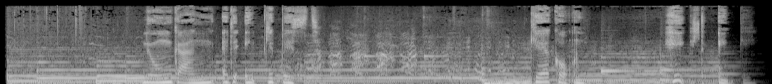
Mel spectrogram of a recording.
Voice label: commercial; kaergarden

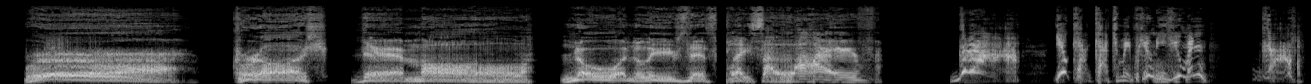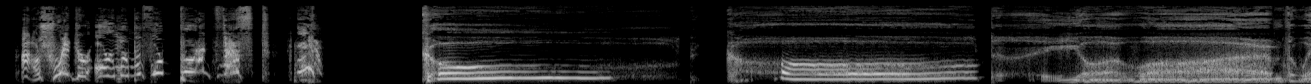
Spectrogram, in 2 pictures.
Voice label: game creature monster

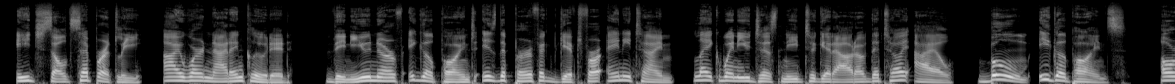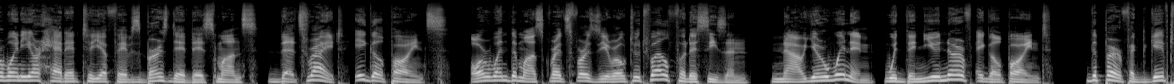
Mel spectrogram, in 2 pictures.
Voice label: in english; eaglepoint

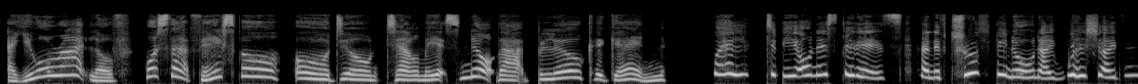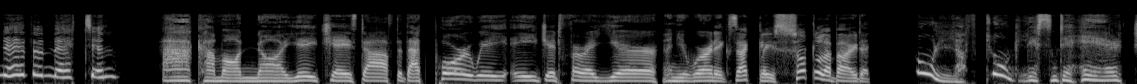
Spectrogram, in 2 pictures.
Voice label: uk accents

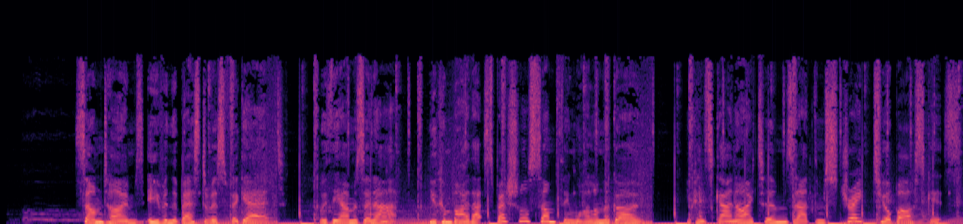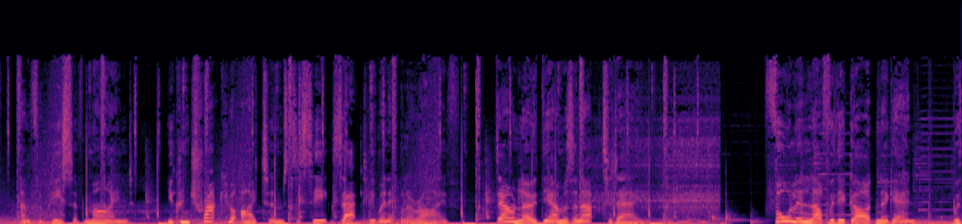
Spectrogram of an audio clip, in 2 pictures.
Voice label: commercial

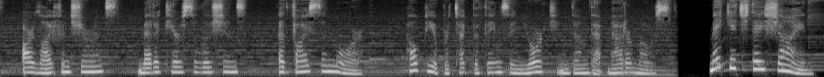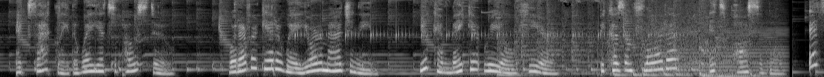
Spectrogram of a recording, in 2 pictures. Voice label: commercials with music and background

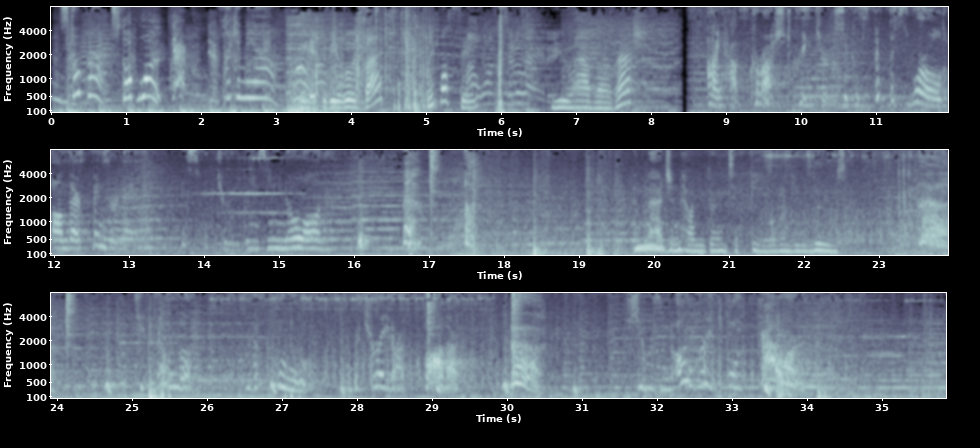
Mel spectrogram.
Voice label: character

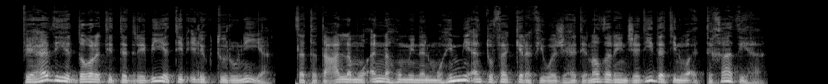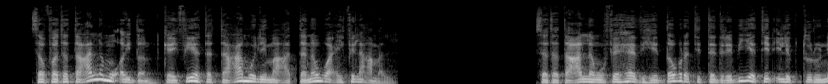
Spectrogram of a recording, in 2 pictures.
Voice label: arabic classical fusha e-learning

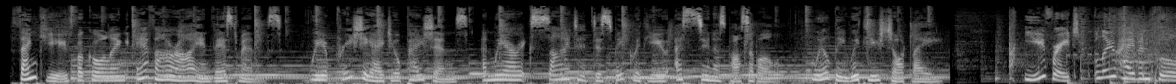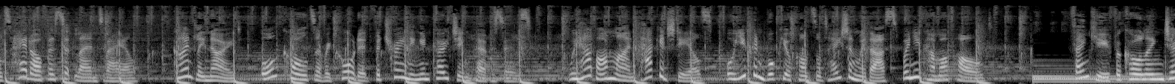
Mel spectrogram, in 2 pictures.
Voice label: telephony

